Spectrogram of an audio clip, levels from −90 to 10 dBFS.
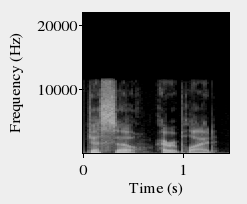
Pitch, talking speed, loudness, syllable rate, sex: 90 Hz, 165 wpm, -20 LUFS, 4.1 syllables/s, male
